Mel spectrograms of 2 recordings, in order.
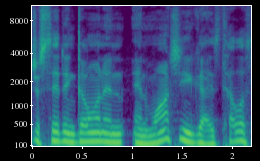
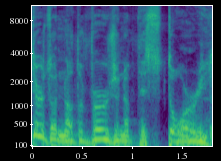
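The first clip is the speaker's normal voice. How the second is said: creaky, rasping, rough reading voice; 4 dB louder than usual. Reading a viewer comment aloud as if Bobby wrote it: reading a comment like Bobby. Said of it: "so I'm gonna read it like Bobby".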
